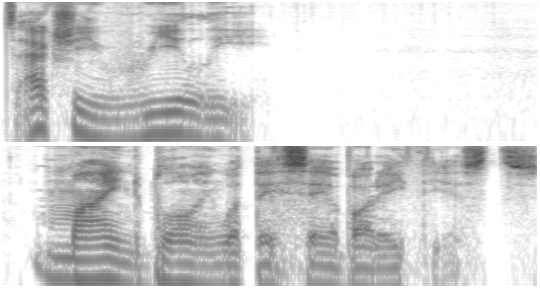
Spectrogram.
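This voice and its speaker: With long, frequent pauses, a man talks in an animated tone, his somewhat breathy voice pitched very deep and low. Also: ordinary pitch variation, fairly slow pace. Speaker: streamer. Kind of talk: casual livestream rant.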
